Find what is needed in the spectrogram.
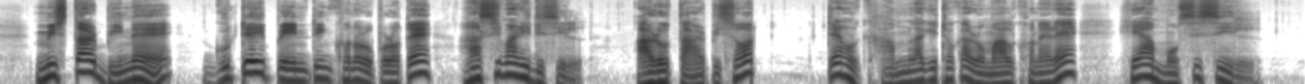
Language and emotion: Assamese, disgusted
